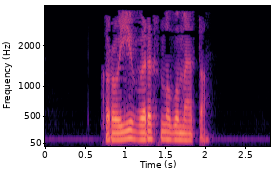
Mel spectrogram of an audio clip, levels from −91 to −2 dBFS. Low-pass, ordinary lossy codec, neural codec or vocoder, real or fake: 3.6 kHz; MP3, 16 kbps; codec, 16 kHz, 4 kbps, FunCodec, trained on LibriTTS, 50 frames a second; fake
